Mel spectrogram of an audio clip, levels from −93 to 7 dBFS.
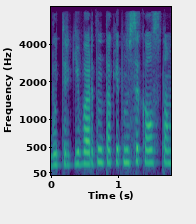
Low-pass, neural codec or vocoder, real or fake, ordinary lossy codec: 7.2 kHz; none; real; AAC, 32 kbps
